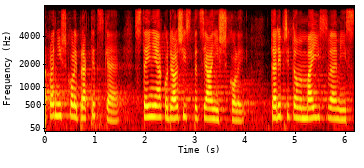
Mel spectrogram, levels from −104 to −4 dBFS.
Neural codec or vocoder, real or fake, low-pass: none; real; 7.2 kHz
